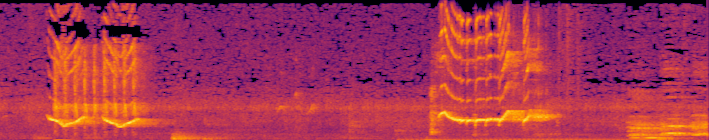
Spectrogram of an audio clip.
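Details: Lure song of a Black drongo, used to get other birds singing: loud wavering whistles with grating overtones in repeated bursts, separated by quiet gaps, with a low steady hum partway through.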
